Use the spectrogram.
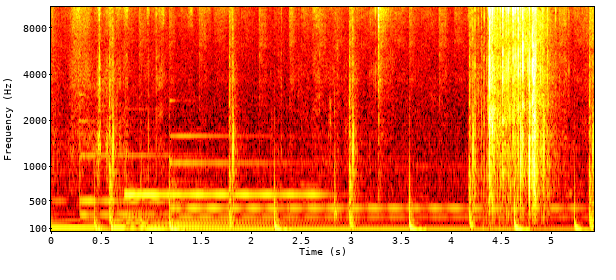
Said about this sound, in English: because when I pulled the deck to shuffle, I saw reconciliation try to show itself.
